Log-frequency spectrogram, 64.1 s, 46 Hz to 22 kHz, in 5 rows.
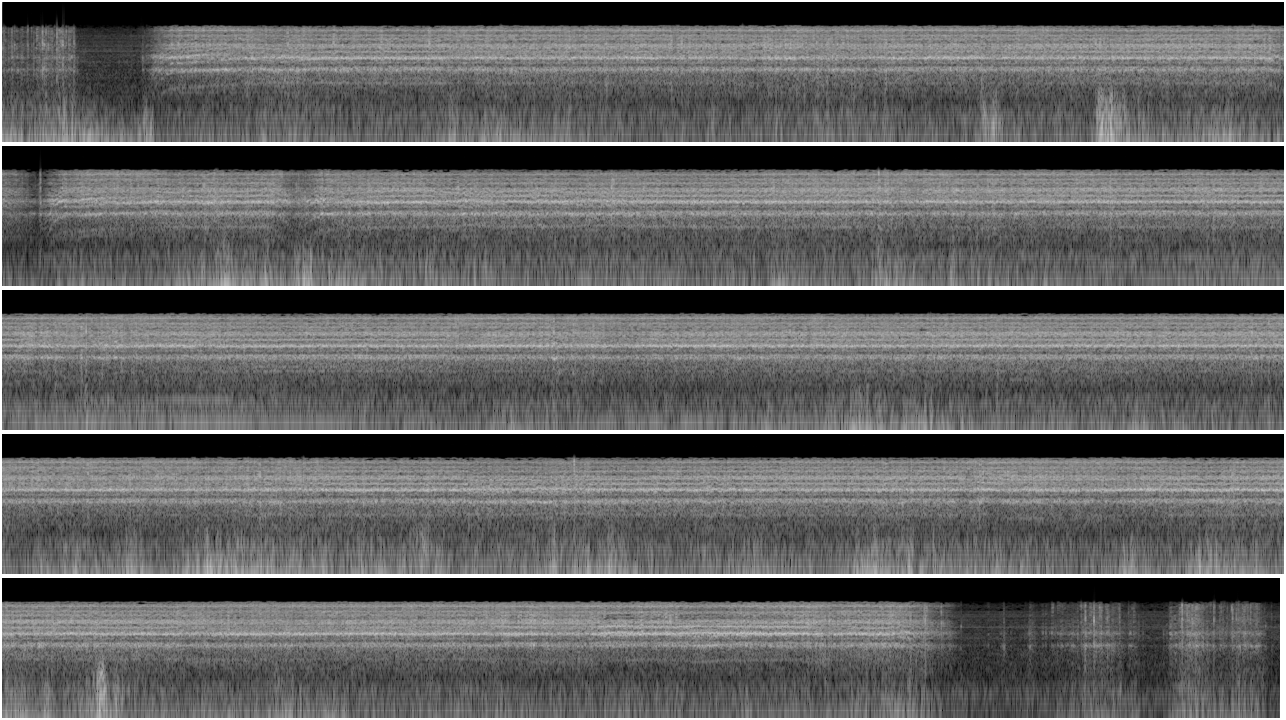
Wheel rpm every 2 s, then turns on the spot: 30, 150, 160, 160, 160, 160, 100, 140, 150, 160, 160, 160, 160, 160, 160, 160, 160, 160, 160, 160, 160, 160, 160, 160, 160, 160, 160, 160, 160, 160, 40, 20.
62-64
